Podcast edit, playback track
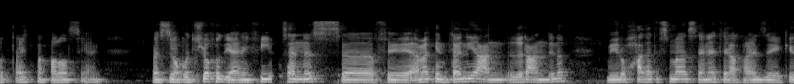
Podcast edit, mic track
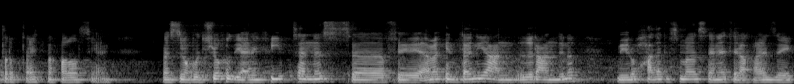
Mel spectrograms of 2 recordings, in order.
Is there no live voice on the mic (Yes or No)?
Yes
